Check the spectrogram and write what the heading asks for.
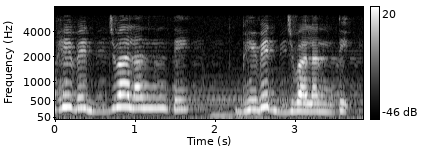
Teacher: ಎಲ್ಲಾ ಅಕ್ಷರಗಳು ರಸ್ವ ಭಿವಿಜ್ ವಿ ಮೇಲೆ ಆಘಾತ ಇದೆ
